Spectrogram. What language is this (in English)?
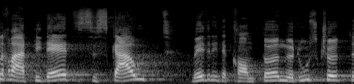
Swiss German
